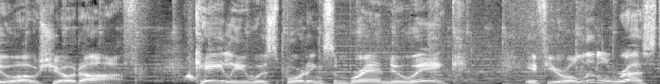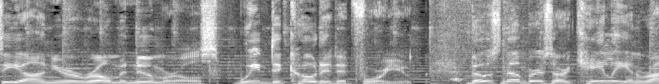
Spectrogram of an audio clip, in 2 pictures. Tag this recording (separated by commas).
Speech, Music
